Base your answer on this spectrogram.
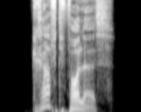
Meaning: strong/mixed nominative/accusative neuter singular of kraftvoll
- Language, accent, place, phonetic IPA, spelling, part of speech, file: German, Germany, Berlin, [ˈkʁaftˌfɔləs], kraftvolles, adjective, De-kraftvolles.ogg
